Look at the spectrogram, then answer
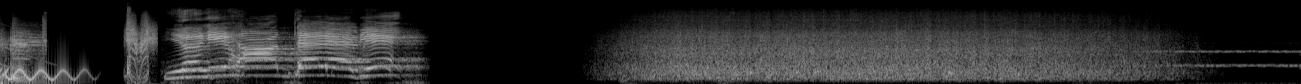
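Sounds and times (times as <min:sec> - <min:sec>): rushing white water: 0:05.9 - 0:11.8.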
